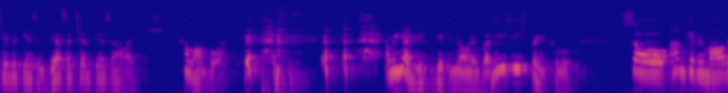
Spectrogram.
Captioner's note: laughing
